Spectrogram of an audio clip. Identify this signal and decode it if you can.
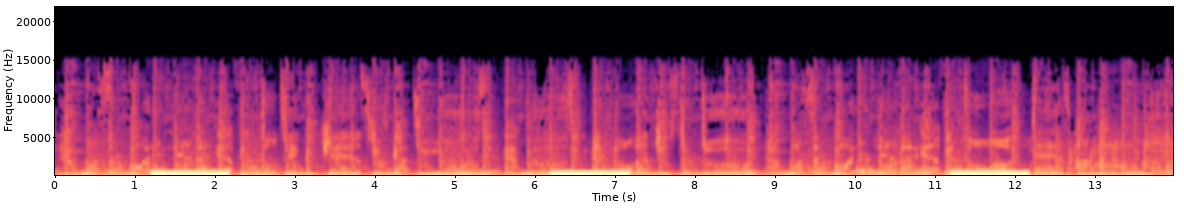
Ringback tone (Europe, 425 Hz), with noise.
